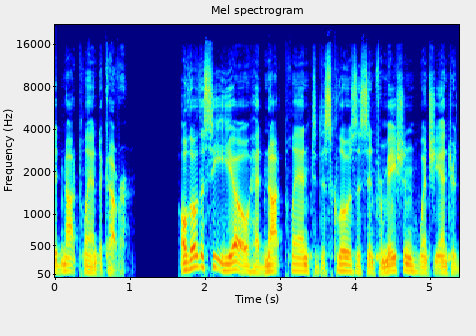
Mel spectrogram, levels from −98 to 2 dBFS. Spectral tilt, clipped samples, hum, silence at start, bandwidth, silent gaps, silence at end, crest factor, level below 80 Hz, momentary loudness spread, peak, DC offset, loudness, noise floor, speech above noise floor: -5.5 dB/octave; under 0.1%; none; 0 s; 16.5 kHz; none; 0 s; 20 dB; -48 dBFS; 9 LU; -4 dBFS; under 0.1%; -24 LUFS; -87 dBFS; 63 dB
